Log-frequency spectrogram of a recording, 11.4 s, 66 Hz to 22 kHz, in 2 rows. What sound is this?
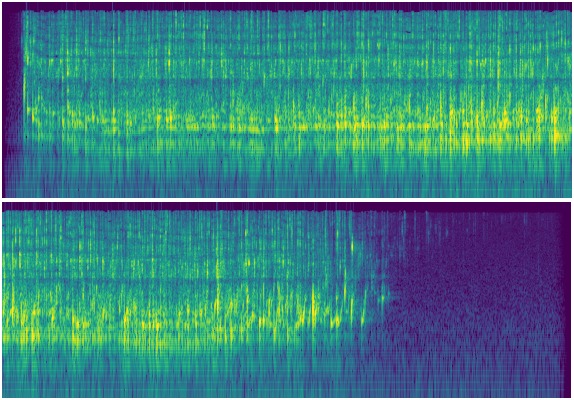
pouring water 2
Water being poured off into bucket with water, take two. Recorded with Oktava-102 mic and Behringer UB1202 mixer.
kitchen, water, pouring, drinks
